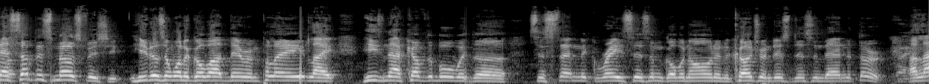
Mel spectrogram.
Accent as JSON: {"language": "English", "country": "Dominican Republic", "said": "I'm from the Dominican Republic."}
